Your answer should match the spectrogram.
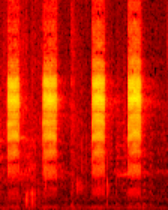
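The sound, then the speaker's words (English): A snipe drumming, making the sound with its wings in a display flight at first light: four short, high-pitched buzzy bursts repeated at an even, steady rhythm, clear against a quiet outdoor background with no talking. “And if you can hear that kind of noise that occasionally listeners, then that's a snipe.”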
